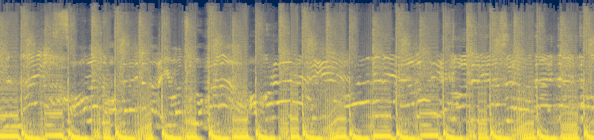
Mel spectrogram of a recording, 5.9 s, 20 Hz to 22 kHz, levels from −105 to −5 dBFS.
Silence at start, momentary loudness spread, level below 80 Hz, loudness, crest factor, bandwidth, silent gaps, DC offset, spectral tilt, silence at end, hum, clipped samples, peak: 0 s; 1 LU; -10 dBFS; -7 LUFS; 6 dB; over 20 kHz; none; under 0.1%; -4 dB/octave; 0 s; none; 0.2%; 0 dBFS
